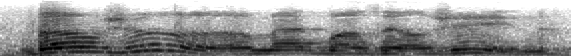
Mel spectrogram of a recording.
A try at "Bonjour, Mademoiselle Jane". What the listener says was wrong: That's very good. Except for the mwah. Must be soft. Mwah. Watch my lips closely. Mwah.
